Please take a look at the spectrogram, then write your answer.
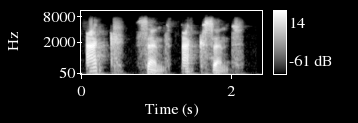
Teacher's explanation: So when we pronounce this word, there's the double C. Okay, so the first one is going to be a K sound. The next one is going to be like a double S.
